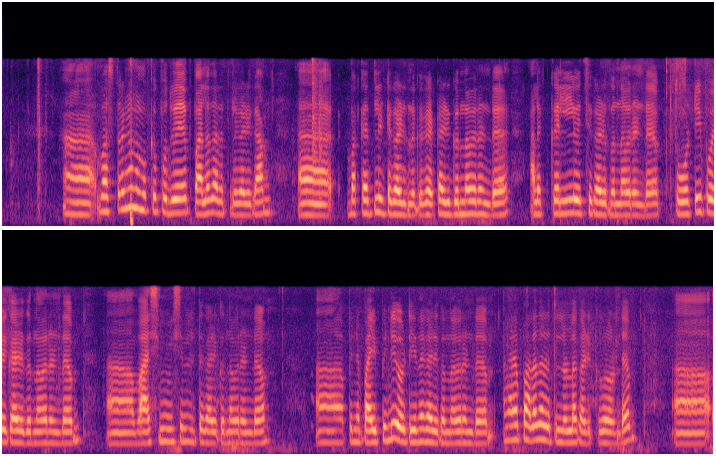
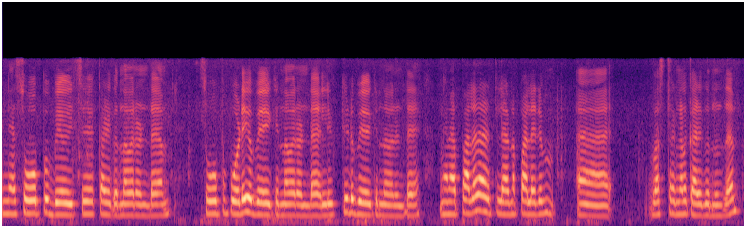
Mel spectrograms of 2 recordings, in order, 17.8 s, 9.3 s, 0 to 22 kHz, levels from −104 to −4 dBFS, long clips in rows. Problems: background sounds at intervals, low volume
